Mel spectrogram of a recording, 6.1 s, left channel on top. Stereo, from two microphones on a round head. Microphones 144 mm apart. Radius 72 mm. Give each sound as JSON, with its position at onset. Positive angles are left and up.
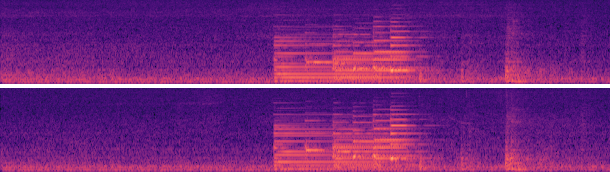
{"t": 2.7, "sound": "a piano", "side_deg": -20, "distance_m": 1.0}
{"t": 4.2, "sound": "footsteps", "side_deg": -35, "distance_m": 1.8}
